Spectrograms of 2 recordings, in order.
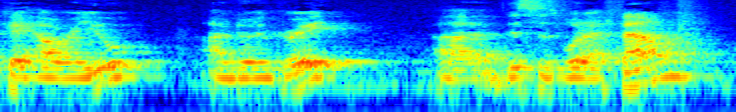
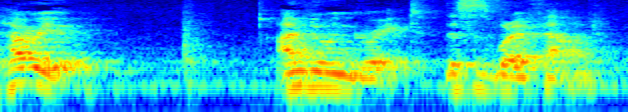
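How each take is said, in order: First: The sentences end on an upward note. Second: The sentences end on a downward note.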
